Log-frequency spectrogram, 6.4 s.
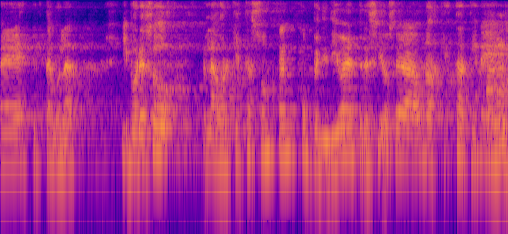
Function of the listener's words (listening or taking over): listening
